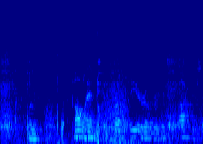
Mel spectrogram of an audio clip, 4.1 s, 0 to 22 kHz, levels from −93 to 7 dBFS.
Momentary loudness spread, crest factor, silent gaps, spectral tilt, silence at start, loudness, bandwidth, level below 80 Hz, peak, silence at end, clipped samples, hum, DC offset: 5 LU; 18 dB; none; -6 dB/octave; 0 s; -67 LUFS; 16 kHz; -82 dBFS; -50 dBFS; 0 s; under 0.1%; none; under 0.1%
